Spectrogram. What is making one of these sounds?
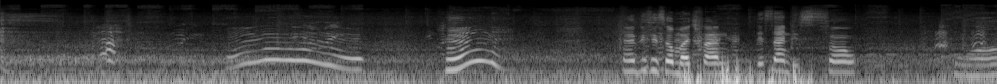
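A young woman talks and laughs with animation close by.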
